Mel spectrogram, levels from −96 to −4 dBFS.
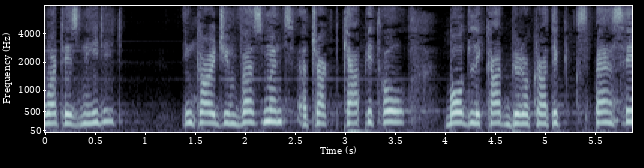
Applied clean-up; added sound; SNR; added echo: neural separator model SepFormer DNS4.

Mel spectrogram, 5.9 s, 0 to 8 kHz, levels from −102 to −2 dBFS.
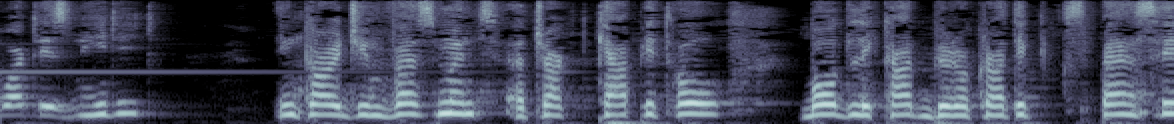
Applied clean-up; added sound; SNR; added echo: classical method log-MMSE.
